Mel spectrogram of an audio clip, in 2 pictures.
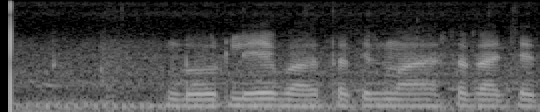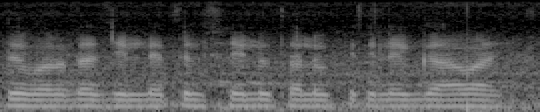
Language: Marathi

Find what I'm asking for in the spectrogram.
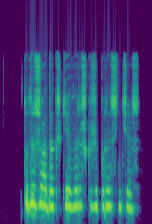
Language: Mari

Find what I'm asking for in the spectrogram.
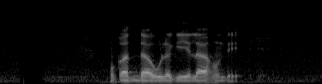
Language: Sinhala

